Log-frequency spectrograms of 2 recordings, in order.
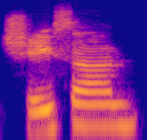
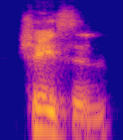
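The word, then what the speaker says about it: Chaisson: Was it Chason? I don't know how to say his name. Chason. Ryan, can you help me out with that? Jason. Chason.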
